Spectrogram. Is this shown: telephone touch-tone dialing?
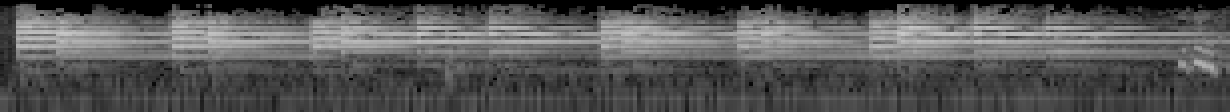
no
